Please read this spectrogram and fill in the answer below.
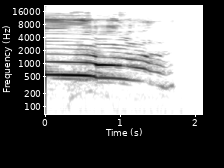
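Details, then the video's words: Indian dog (kutta) crying: one loud, drawn-out wailing note, rich in overtones, held steady and then sliding lower before cutting off after under two seconds. The background is quiet. "Indian dog kutta 3 weaps and generate a horrible sound"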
